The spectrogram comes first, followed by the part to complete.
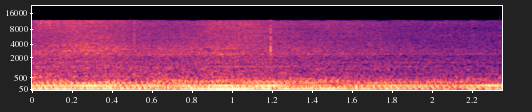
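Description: A steady low hum and rumble with an even hiss over it.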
